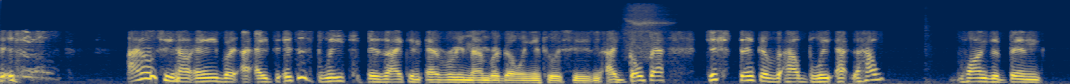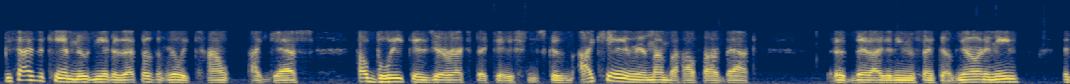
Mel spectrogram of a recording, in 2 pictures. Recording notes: Listeners call in.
